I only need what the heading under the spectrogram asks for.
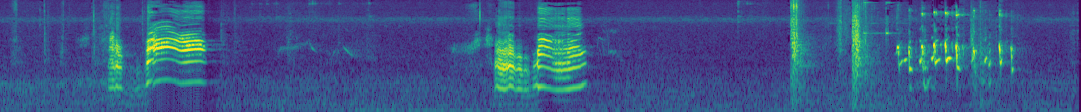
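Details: Ten-month-old male pet red-collared lorikeet calling indoors: two loud, rapidly wavering voiced bursts about two seconds apart, then a quick string of short clicking, chattering notes near the end.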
